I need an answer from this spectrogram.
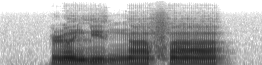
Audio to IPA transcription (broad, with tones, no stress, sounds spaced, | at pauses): ɭ ə̃˨ lʲ ɨ˦˨ ŋ ã˨ f ã˦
